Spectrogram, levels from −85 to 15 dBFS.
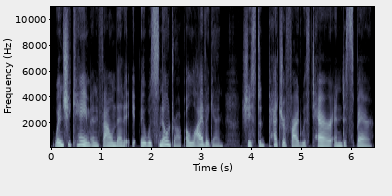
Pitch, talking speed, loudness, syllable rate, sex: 210 Hz, 165 wpm, -18 LUFS, 4.4 syllables/s, female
